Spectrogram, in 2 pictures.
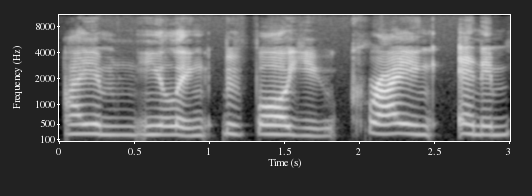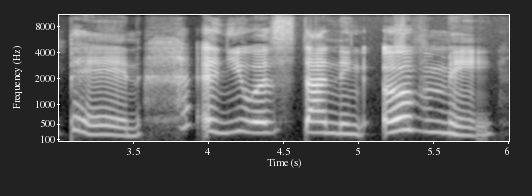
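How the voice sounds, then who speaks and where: A woman voicing a desperate, shouting young prince. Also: a little high, normal speed, clear, resonant tone, no room sound, studio quality, close to an everyday voice. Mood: defiant. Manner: shouting, pleading, tearful.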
